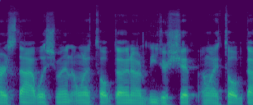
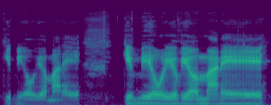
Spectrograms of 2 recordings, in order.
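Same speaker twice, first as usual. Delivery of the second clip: Green Goblin; 7 semitones lower than usual. Acted. Madman taking over the show, low sinister villain voice. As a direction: stretch it into a low menacing demand. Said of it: "take over like the Green Goblin".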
